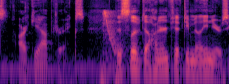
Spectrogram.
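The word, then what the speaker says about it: Archaeopteryx: past one of these examples is something called archaeopteris that's pronounced Arch opter Arch opter this lived 150 million years ago during the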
